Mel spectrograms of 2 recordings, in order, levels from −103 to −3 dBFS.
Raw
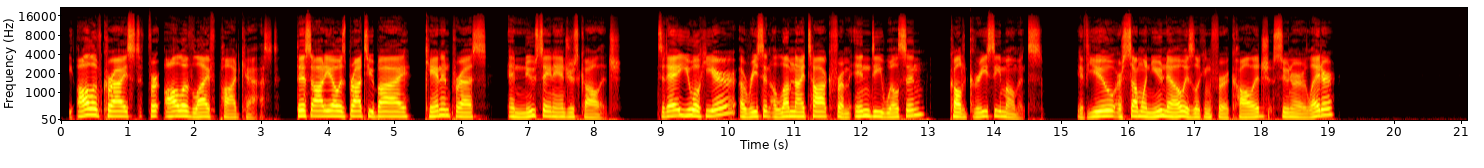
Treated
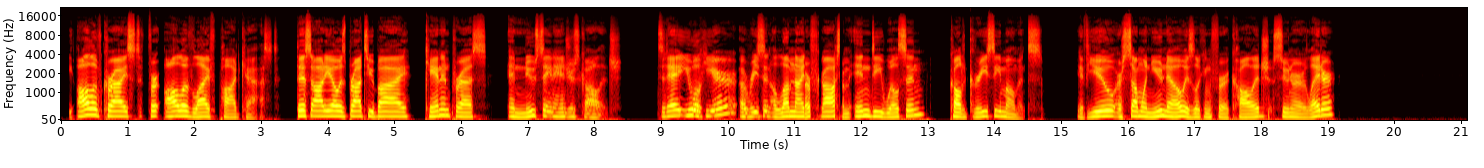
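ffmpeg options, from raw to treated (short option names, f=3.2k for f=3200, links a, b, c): -filter_complex "[0:a]asplit=3[a][b][c];[a]afade=t=out:st=7.16:d=0.02[d];[b]flanger=delay=15.5:depth=4.7:speed=2.6,afade=t=in:st=7.16:d=0.02,afade=t=out:st=10.61:d=0.02[e];[c]afade=t=in:st=10.61:d=0.02[f];[d][e][f]amix=inputs=3:normalize=0,asplit=3[g][h][i];[g]atrim=end=11.162[j];[h]atrim=start=11.158:end=11.732,asetpts=PTS-STARTPTS,areverse[k];[i]atrim=start=11.728[l];[j][k]acrossfade=d=0.004:c1=hsin:c2=hsin[m];[m][l]acrossfade=d=0.004:c1=hsin:c2=hsin"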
